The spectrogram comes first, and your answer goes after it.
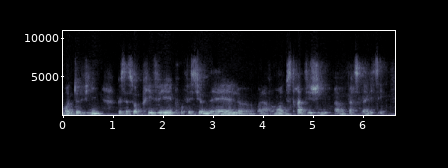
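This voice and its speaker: Her intonation stays monotone and flat. This woman talks at a fairly slow pace. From Belgium. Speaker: nutritionist and chef. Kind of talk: interview. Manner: halting, many filler sounds.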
